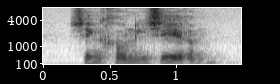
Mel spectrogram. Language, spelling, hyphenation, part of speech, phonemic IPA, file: Dutch, synchroniseren, syn‧chro‧ni‧se‧ren, verb, /ˌsɪn.xroː.niˈzeː.rə(n)/, Nl-synchroniseren.ogg
- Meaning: to synchronize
